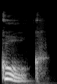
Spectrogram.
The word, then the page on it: gawk: British English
